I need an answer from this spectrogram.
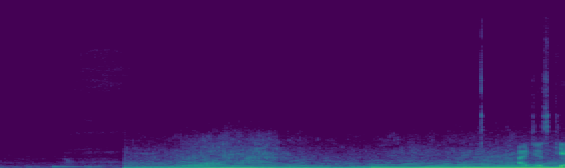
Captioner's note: engine roaring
